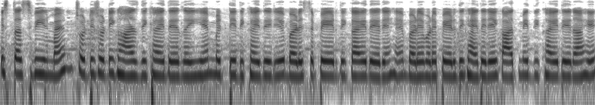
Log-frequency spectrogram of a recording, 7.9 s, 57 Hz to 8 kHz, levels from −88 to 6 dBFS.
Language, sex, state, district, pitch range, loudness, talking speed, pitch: Hindi, female, Chhattisgarh, Korba, 220-235 Hz, -13 LUFS, 265 wpm, 225 Hz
